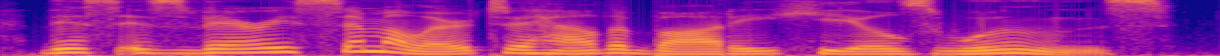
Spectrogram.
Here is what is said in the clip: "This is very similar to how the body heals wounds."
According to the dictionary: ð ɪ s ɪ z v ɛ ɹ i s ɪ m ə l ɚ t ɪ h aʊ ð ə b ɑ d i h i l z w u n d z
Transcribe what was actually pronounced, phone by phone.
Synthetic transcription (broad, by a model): ð ɪ s ɪ z v ɛ ɹ i s ɪ m l ɚ t ɪ h aʊ ð ə b ɑ d i h i l z w u n d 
